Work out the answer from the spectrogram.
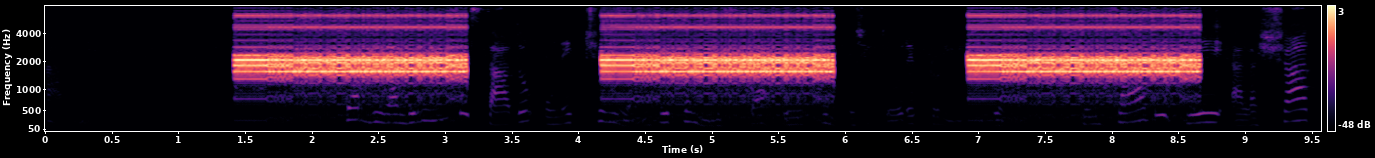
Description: Emergency Alert System (SAME) tones (header bursts), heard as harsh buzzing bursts, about 520.83 baud, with speech in Italian.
